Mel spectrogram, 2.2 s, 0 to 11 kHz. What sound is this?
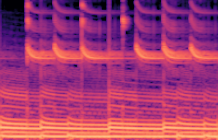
110 bpm FM Rhythm -15
A rhythmic loop created with an ensemble from the Reaktor
User Library. This loop has a nice electro feel and the typical higher
frequency bell like content of frequency modulation. An experimental
loop with a broad frequency range. The tempo is 110 bpm and it lasts 1 measure 4/4. Mastered within Cubase SX and Wavelab using several plugins.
